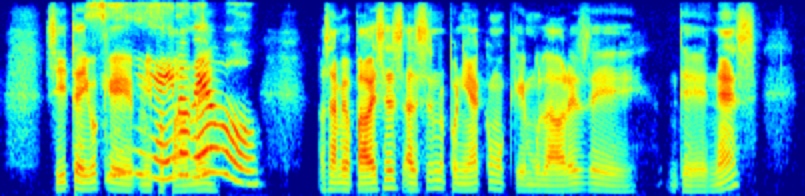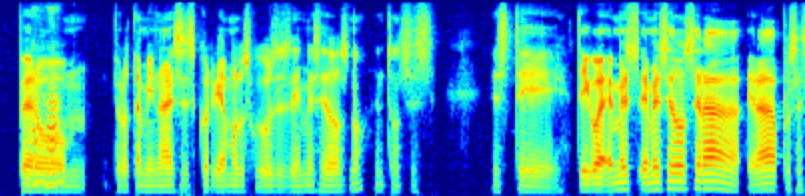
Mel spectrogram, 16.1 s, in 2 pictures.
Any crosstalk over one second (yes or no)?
yes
